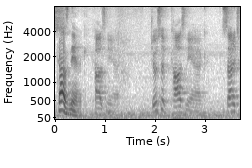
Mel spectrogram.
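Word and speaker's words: Kozenczak: Where It's is spelled correctly, even though it's Kosniak.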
